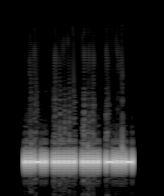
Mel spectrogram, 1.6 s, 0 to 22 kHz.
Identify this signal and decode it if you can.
Morse code, heard as a keyed tone, about 51 wpm, 700 Hz. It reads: F5HX
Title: DXCC-100 Call Signs - 4 Characters - 50wpm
